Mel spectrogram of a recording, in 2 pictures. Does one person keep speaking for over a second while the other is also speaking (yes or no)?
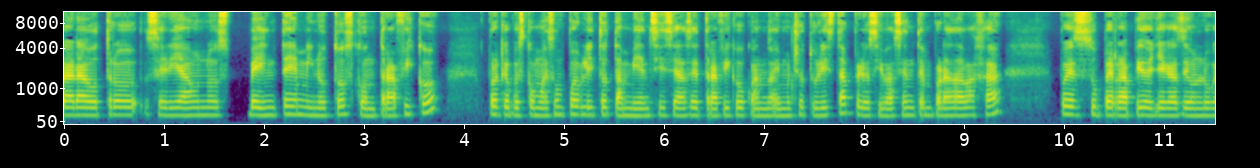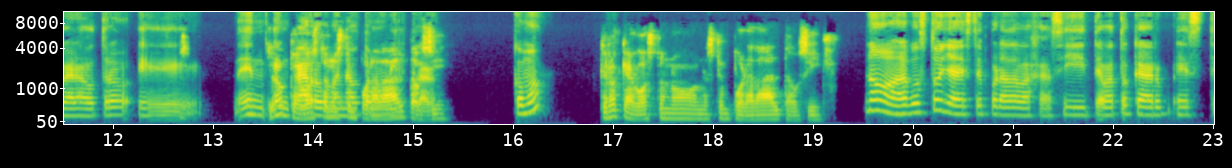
yes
